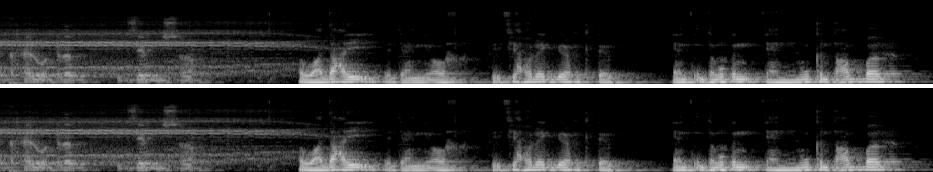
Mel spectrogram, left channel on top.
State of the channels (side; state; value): both; identical; correlation 1.00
